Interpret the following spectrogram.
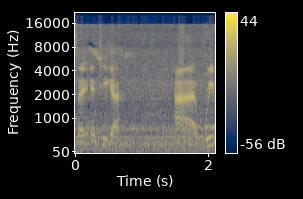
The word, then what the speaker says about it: Antigua: locals pron pronounce it Antiga uh we pronounce it Antigua and the locals said no it's antika uh so we went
